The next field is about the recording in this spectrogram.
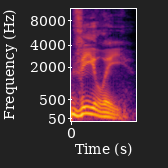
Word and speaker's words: Vele: And then there was another trade of a wide receiver, a guy by the name of Devon Vele. – I've been pronouncing it Vele in my updates just because it sounds right. – Well, Vele is like high class. You know, it's like filet.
